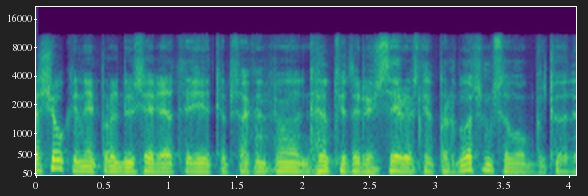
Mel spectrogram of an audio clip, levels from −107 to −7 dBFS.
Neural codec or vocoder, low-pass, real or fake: codec, 44.1 kHz, 2.6 kbps, SNAC; 10.8 kHz; fake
